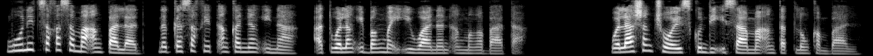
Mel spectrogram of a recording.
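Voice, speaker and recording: A woman's voice: mid-range voice, lively intonation, normal speed, darkish tone, no room sound. Filipino woman narrating a story, dry sound. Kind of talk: scripted romance story narration.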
